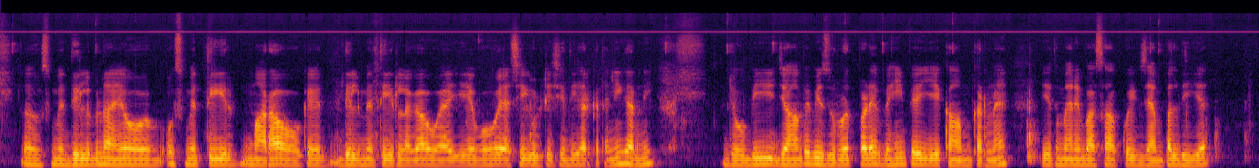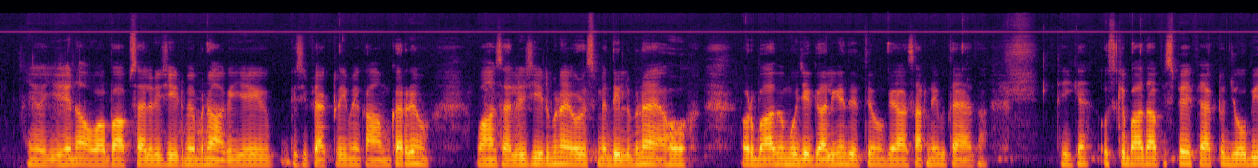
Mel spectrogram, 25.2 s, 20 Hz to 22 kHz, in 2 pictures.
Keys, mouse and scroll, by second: 6.3 click, 6.4-11.1 drag, 14.6-15.9 drag, 21.1-23.6 drag.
